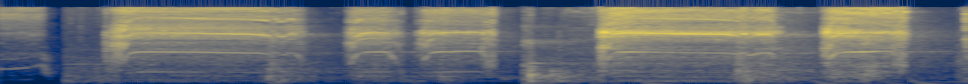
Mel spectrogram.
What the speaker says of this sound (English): I'm gonna drill out the last holes, quarter inch holes for the snow flap bracket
